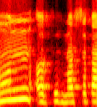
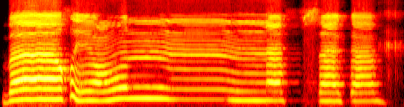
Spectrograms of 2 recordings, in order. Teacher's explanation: आइन दो पेश नून उन आइन को इस नून के साथ मिलाना है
